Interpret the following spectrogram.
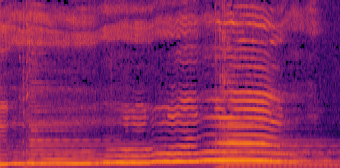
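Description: A woman humming a long wordless melody that climbs slowly in pitch and falls away near the end, over acoustic guitar chords, with a fresh chord strummed about three seconds in.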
